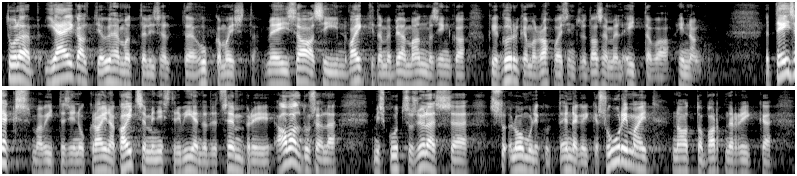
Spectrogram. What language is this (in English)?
Estonian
